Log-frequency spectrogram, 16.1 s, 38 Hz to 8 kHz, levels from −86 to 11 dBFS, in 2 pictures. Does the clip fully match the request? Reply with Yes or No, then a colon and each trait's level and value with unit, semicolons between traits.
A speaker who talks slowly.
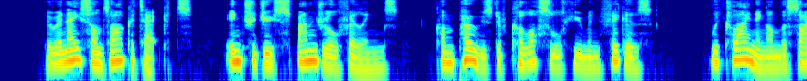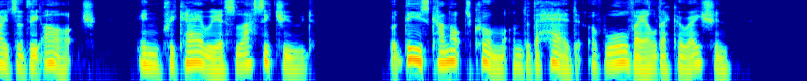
Yes: slow, 120 wpm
